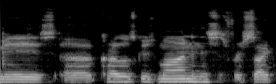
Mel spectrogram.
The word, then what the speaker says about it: Guzman: when I was younger, everyone always called me Goose Man because they couldn't pronounce it's Guzman, but everyone would always say Goose Man because they wouldn't pronounce it right.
